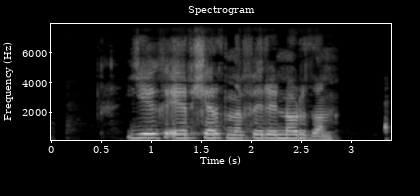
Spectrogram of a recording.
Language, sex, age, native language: Icelandic, female, 8, Icelandic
